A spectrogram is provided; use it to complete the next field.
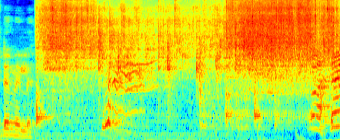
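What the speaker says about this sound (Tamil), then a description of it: "இப்ப இதை எடுத்து எண்ணெயில போட்டா தரபுறம் தெரிக்கிறதா? தெரிக்குது" Paneer pieces dropped into hot oil for a green pea paneer gravy, giving a close, steady frying crackle with bursts of spattering, while a voice speaks briefly over it.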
